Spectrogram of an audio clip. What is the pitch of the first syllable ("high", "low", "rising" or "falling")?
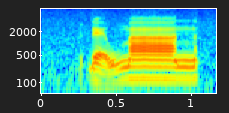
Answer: low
